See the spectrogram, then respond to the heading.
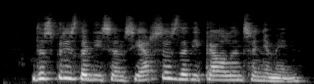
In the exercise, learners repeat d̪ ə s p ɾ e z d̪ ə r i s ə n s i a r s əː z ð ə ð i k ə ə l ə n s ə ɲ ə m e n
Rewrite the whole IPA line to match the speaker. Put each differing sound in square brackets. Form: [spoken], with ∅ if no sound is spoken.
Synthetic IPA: d̪ ə s p ɾ e z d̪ ə [ʎ] i s ə n s i a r s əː z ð ə ð i k [a] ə l ə n s ə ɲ ə m e n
